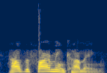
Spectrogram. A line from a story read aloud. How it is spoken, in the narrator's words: Helen Morris called cheerfully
